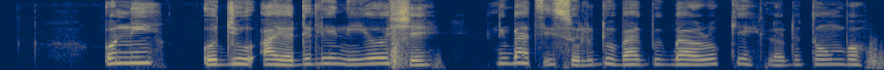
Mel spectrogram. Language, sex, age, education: Yoruba, male, 15-29, tertiary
